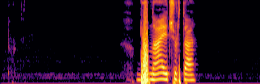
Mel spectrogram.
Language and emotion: Russian, neutral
